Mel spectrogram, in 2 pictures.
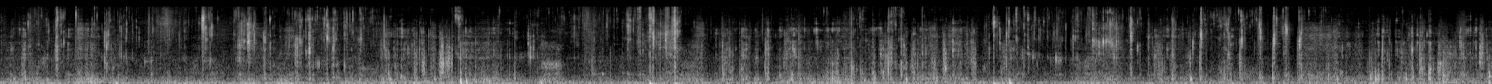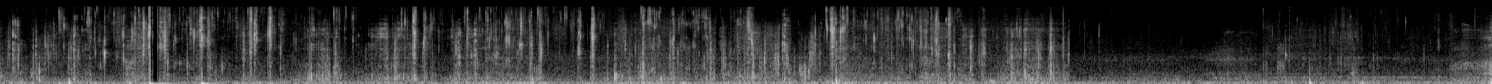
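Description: Close-miked chewing and biting of large sausages, with many sharp, irregular mouth clicks and smacks. It turns softer for a few seconds near the end.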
